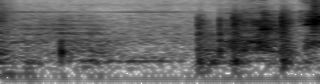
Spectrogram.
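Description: Near silence: quiet room tone with a faint click about half a second in and a few soft handling knocks near the end.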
